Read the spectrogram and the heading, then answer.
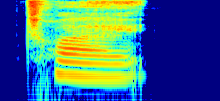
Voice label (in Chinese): "揣", Chinese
